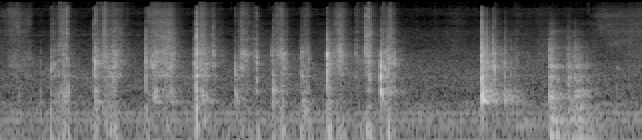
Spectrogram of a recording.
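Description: Soft, slightly sticky milk bread dough is worked by hand on a countertop, giving irregular close slaps, thumps and squishes in quick bursts with short gaps, and no voices.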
